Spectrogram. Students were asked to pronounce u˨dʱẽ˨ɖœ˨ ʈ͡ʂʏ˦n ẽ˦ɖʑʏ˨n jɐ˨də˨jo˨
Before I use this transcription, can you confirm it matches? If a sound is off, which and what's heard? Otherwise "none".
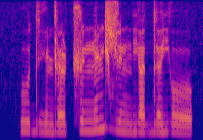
none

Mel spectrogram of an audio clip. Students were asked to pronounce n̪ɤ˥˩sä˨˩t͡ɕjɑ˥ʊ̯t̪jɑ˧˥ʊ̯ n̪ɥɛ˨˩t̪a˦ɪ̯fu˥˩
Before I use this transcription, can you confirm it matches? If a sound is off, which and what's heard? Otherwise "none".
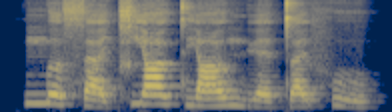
none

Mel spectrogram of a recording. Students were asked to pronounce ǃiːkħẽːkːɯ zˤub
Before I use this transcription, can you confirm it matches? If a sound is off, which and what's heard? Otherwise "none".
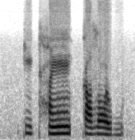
ǃ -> k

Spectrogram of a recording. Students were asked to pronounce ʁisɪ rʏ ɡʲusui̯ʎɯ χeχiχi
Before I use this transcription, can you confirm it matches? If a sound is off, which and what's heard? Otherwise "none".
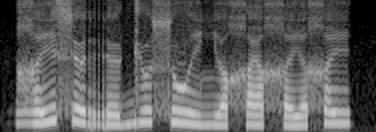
ɪ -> ʏ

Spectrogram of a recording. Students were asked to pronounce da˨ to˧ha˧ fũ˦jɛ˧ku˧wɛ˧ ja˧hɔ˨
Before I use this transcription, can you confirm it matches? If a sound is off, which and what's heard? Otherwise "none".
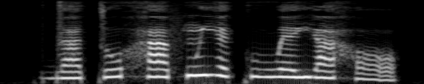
none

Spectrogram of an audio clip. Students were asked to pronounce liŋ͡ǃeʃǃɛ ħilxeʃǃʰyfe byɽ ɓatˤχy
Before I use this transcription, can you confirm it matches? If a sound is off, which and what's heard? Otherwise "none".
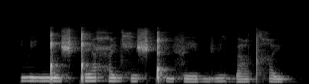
ɽ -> l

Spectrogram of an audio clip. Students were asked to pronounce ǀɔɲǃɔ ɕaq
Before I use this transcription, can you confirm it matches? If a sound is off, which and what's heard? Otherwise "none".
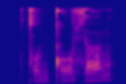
q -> ŋ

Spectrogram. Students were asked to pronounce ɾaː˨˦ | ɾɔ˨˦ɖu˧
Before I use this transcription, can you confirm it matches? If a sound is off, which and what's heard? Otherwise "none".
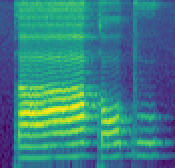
ɖ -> b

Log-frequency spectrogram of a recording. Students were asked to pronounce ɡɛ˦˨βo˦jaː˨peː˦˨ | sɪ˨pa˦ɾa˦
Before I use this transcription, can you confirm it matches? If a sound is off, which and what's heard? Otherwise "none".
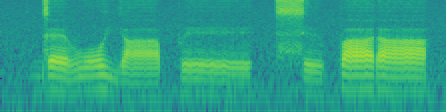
none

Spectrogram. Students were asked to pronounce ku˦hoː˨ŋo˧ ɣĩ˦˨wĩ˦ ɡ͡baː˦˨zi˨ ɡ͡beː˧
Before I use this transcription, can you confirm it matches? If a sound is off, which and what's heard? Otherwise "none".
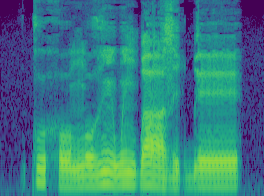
none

